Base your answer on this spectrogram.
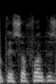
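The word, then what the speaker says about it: Ctesifonte: Sí, esa ciudad la van a conocer como Tesofonte, se escribe con, con C y con T, le decimos Tesofonte, que en griego significa lleno de sonido.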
